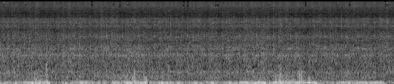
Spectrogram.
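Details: 1978 Corvette V8 started with windowed valve covers for diagnosis: low, lumpy idle with an uneven beat and soft irregular thumps from a damaged camshaft; a hydraulic lifter shows wear.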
